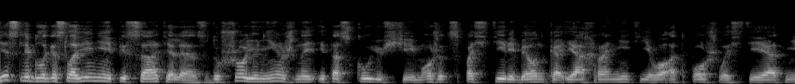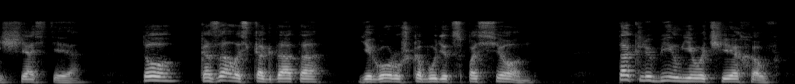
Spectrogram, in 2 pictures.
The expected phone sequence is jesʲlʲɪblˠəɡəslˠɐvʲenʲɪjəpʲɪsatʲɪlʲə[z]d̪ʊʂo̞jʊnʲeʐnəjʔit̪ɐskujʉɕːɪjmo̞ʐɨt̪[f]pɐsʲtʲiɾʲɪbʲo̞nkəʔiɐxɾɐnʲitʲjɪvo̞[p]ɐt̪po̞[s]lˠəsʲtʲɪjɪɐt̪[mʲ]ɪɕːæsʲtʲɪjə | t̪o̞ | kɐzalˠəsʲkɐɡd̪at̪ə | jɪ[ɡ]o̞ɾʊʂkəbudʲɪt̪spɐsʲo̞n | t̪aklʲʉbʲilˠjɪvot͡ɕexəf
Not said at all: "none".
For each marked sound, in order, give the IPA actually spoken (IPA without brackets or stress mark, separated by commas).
z, s, ʔ, ʂ, nʲ, ɡ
